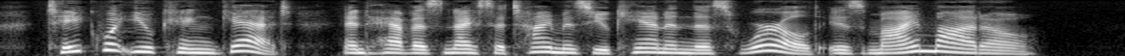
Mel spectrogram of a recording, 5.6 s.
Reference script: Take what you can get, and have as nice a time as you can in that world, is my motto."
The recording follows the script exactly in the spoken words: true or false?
false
